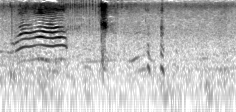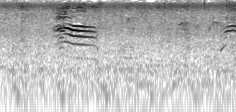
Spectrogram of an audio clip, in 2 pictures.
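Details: Loud cat on a beach asking for treats while being fed, giving two long wavering meows with stacked harmonics, the first near the start and the second around four seconds in, over steady surf and wind noise, with a brief human voice and clicks between.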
